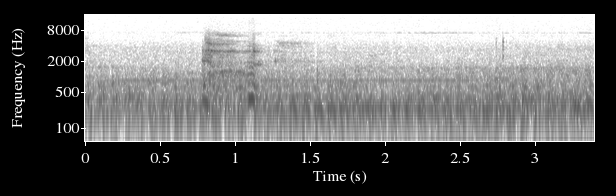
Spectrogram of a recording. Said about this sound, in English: I hope you can hear my voice over the airplanes. I wait until I think there won't be any planes, but it's only a matter of minutes before some more come over.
